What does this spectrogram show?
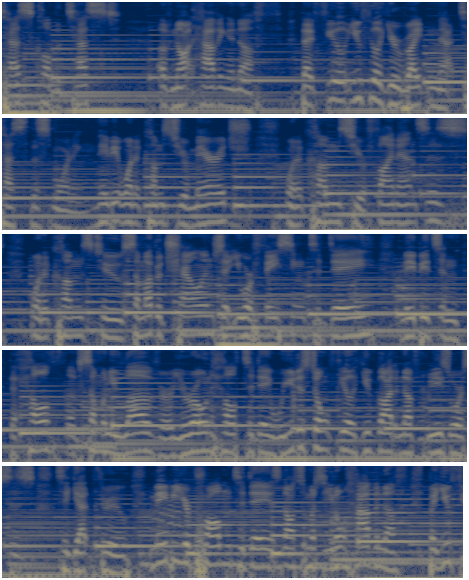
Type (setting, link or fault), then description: setting, large echoing room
